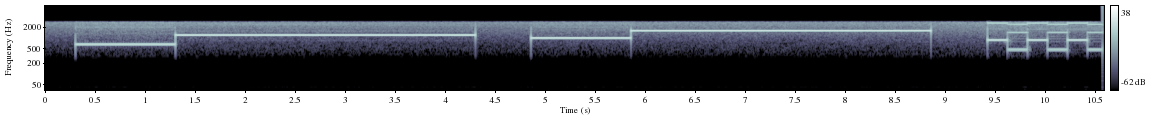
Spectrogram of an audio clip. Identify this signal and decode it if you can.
Two-tone page, heard as a one-second tone, then a three-second tone, about 670 then 1220 Hz, about 1010 then 1600 Hz, with noise. It is heard from 0.3 to 8.9 s.
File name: wcalert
